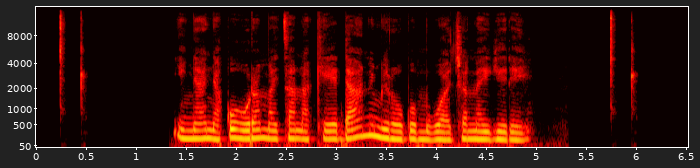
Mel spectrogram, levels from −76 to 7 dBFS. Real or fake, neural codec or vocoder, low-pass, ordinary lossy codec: fake; codec, 44.1 kHz, 7.8 kbps, Pupu-Codec; 14.4 kHz; AAC, 48 kbps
